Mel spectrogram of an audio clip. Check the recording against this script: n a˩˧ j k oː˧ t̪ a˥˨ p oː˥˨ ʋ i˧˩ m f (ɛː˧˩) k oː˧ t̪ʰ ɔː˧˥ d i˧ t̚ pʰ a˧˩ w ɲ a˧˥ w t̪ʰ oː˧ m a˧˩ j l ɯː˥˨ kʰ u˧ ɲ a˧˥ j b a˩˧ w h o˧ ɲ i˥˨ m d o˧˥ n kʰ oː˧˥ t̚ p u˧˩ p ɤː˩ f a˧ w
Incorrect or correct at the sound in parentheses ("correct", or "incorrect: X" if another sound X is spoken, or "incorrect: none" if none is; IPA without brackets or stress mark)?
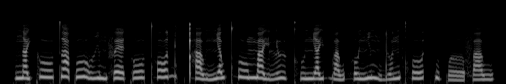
correct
